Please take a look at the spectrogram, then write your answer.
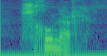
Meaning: schooner (type of sailing ship)
- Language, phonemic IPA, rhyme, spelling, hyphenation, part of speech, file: Dutch, /ˈsxu.nər/, -unər, schoener, schoe‧ner, noun, Nl-schoener.ogg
